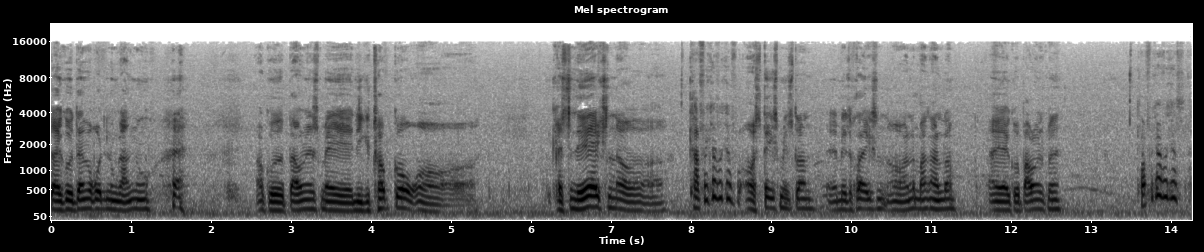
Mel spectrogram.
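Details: Danish-speaking male with Tourette syndrome, which he describes as a fault in the head that stops him controlling what he says or his movements; repeated involuntary vocal tics interrupt his speech; vocal tics (Tourette syndrome).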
